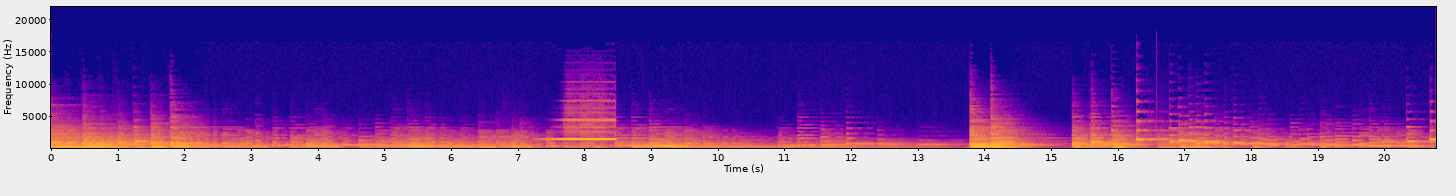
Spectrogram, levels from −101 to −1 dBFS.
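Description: At 2.36 to 2.51 s the music briefly garbles: two neighbouring blocks of about 64 ms each play in swapped order, which fits runs of three codec frames delivered out of sequence. The same frames-out-of-order flutter returns at 5.76 to 5.94 s, 10.07 to 10.24 s and 19.92 to 20.10 s, now with halves of about 85 ms. Each sounds like a stuttering jumble. Unlike a dropout, nothing goes missing and the timing stays intact afterward.

From 7.22 to 8.51 s a loudspeaker feedback squeal appears. A single 1.5 kHz tone grows out of the music over roughly half a second until it sits around 10 dB above it. That happens when a microphone hears its own loudspeaker and the loop gain at that frequency passes one. The steady swelling sets it apart from a fixed interference tone, which would start at full level.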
